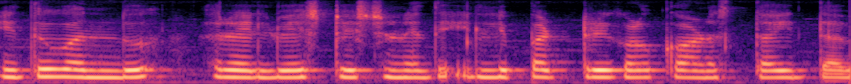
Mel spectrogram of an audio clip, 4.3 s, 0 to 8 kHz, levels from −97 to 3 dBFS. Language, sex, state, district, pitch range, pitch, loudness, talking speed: Kannada, female, Karnataka, Bidar, 245-260 Hz, 255 Hz, -15 LUFS, 115 wpm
